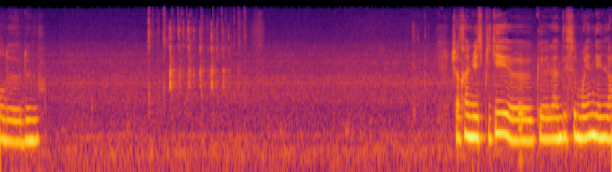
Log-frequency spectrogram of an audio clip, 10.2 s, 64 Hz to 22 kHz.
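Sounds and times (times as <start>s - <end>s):
speech: 0.0s - 0.8s, 7.6s - 10.2s
quiet hum: 0.0s - 10.2s
typing on a computer keyboard: 2.5s - 4.2s.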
